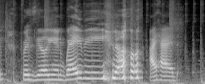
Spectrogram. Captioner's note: laughs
